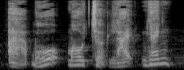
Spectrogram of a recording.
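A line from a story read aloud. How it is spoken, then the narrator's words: Shouting. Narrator (Vietnamese): Đào Như hét lên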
